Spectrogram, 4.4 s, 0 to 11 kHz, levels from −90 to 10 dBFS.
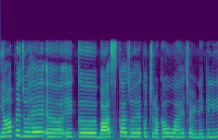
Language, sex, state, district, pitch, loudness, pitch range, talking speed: Hindi, female, Haryana, Rohtak, 300 Hz, -16 LUFS, 285-310 Hz, 235 wpm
